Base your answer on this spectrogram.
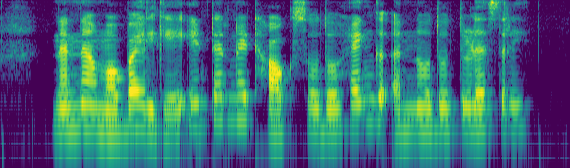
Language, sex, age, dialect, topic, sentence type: Kannada, female, 25-30, Dharwad Kannada, banking, question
